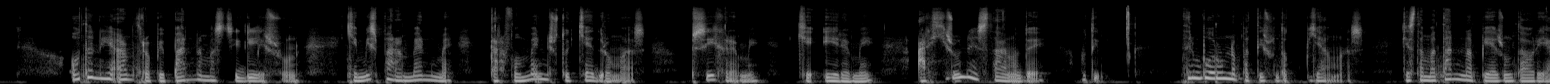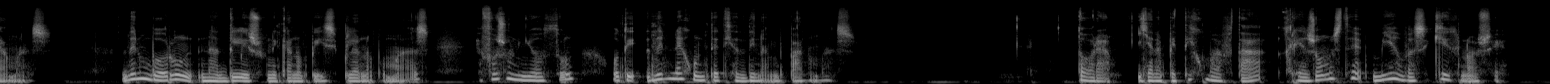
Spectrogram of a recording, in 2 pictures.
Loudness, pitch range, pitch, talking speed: -30 LUFS, 145-200 Hz, 170 Hz, 120 wpm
